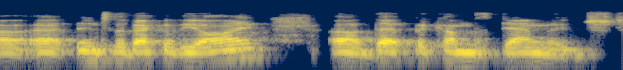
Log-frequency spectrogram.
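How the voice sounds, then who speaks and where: This is a man speaking with an Australian accent. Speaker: doctor. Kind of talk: interview. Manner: halting, many fillers.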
